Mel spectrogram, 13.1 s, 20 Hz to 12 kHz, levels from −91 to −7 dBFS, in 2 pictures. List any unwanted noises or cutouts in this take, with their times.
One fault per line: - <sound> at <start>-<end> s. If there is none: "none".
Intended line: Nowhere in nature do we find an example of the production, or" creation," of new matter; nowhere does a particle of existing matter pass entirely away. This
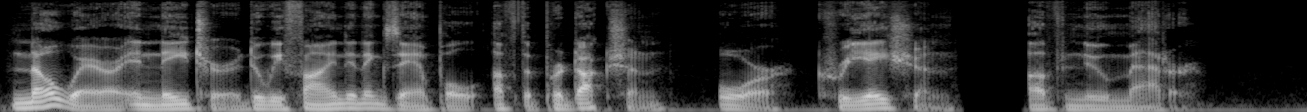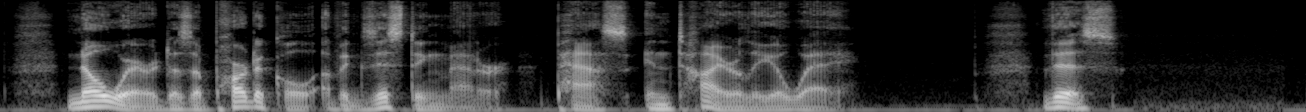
none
